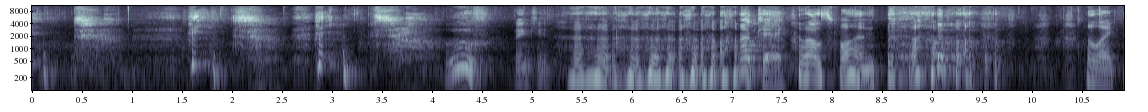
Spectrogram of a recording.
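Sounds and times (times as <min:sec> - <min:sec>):
person sneezing: 0:01.6 - 0:04.6
speech: 0:04.1 - 0:09.7, 0:10.6 - 0:10.9
laughter: 0:05.4 - 0:07.4, 0:08.6 - 0:10.3.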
